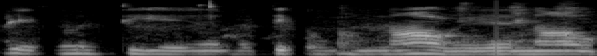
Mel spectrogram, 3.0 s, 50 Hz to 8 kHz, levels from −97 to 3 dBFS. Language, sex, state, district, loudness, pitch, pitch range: Rajasthani, female, Rajasthan, Nagaur, -37 LUFS, 170 Hz, 165-185 Hz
